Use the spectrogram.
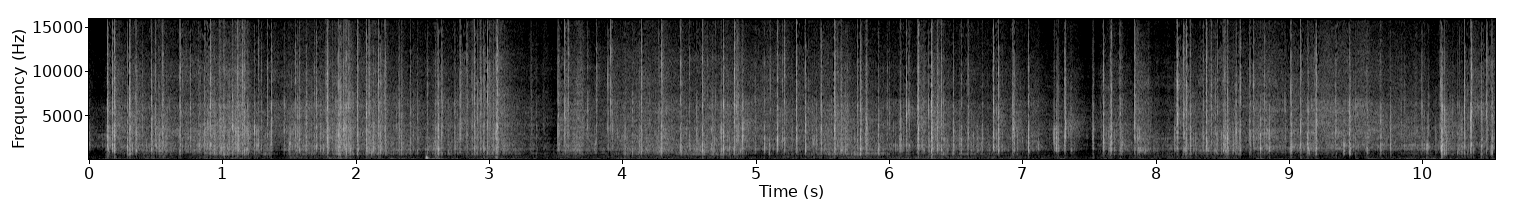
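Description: A hollow roll of beige parchment baking paper is scratched and squeezed by one hand with long orange nails. Dense, bright crinkling and rustling runs almost continuously, with a brief dip in the middle.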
